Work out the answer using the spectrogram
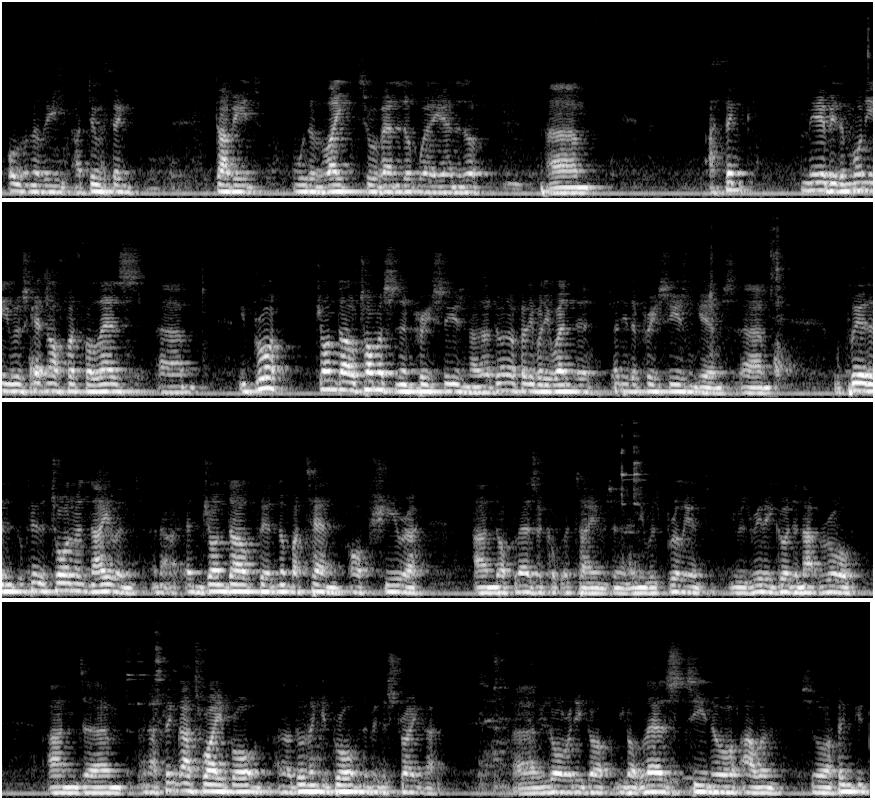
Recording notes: at Tynemouth Surf Cafe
